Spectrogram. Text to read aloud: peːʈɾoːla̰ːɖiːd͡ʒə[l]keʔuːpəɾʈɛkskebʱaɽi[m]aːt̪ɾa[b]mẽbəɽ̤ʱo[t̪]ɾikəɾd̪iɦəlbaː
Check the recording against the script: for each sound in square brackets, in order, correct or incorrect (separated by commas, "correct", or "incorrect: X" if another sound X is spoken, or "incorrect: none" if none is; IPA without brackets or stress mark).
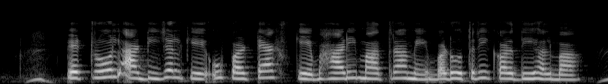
correct, correct, incorrect: none, correct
